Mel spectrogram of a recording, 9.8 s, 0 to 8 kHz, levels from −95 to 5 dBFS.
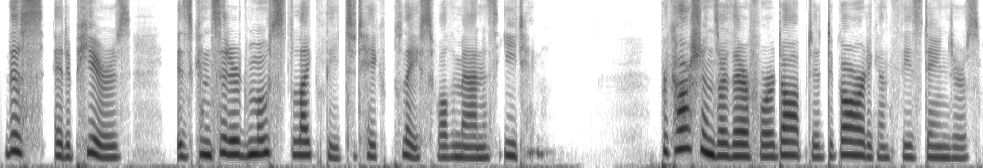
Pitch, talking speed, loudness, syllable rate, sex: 225 Hz, 145 wpm, -20 LUFS, 5.5 syllables/s, female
